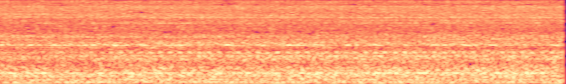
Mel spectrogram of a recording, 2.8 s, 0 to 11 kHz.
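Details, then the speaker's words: Mitsubishi Delica V6 after camshaft seal replacement, running smooth without leaks: steady idle with a hissing, faintly whirring note; source unclear, owner suspects power steering air but found no bubbles; unidentified noise at idle. "there is that heating noise that i don't know is coming from and i don't know if that was normal it sounds like air on the power steering but i have checked and it seems fine no bubbles coming out of it but it is around here"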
